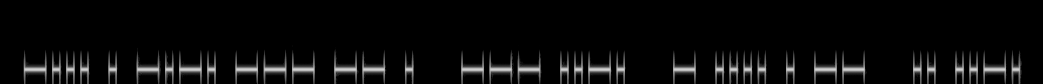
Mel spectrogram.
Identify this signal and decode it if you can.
Morse code, heard as a keyed tone, about 17 wpm, 700 Hz. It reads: BECOME OF THEM IF
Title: Sentences from Top 1100 Words 17wpm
